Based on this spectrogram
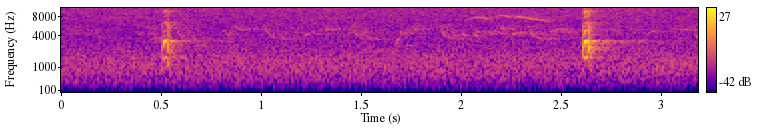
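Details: White-backed woodpecker in Hokkaido, Japan, Ezo subspecies, giving sharp single call notes, two short clicky kyo calls two seconds apart, with faint thin whistles of other birds in the background; recorded on a Nikon COOLPIX P950.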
